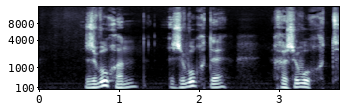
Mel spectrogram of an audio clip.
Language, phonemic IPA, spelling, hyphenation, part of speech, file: Dutch, /ˈzʋu.ɣə(n)/, zwoegen, zwoe‧gen, verb, Nl-zwoegen.ogg
- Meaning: 1. to heave, to breathe heavily 2. to toil, to drudge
